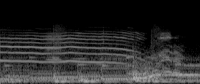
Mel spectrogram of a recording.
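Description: A cartoon character's long, high-pitched scream as he falls, held for about a second and a half before breaking off, over background music.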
